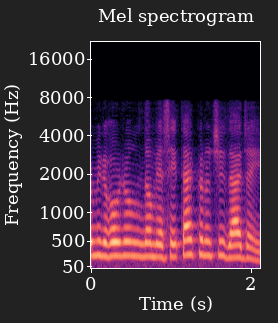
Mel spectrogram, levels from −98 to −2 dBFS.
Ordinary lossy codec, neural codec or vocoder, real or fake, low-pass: none; codec, 16 kHz, 0.5 kbps, FunCodec, trained on Chinese and English, 25 frames a second; fake; none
